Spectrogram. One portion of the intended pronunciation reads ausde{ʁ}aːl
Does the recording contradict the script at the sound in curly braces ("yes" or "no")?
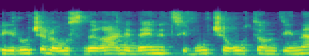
no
